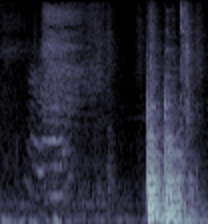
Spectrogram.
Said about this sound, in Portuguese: Olha o gato querendo entrar, gente. Vem, gato.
